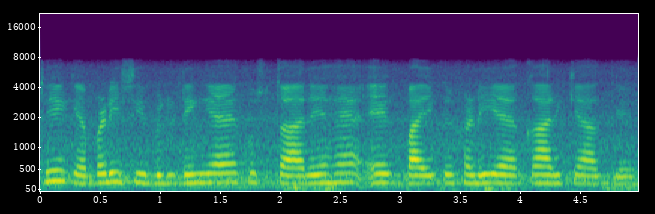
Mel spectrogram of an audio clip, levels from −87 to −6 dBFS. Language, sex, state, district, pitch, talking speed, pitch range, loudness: Hindi, female, Haryana, Rohtak, 190 Hz, 190 wpm, 185-205 Hz, -17 LUFS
